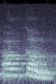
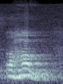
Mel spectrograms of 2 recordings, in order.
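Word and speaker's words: அகம்: You can see it is written Akam. This is, but it is pronounced as Aham. You will find somewhere it is written AHAM or it is written AKAM. This is because of the Tamil language.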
